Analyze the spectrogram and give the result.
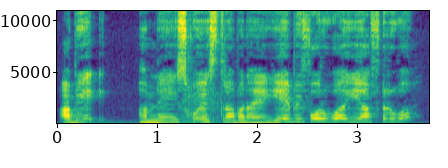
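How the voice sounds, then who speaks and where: A woman's voice: fairly high pitch, normal speed, a little mellow. A woman teaching a shorthand lesson, explaining each point step by step and mixing terms into her Hindi. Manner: patient, explains in plain Hindi with English terms mixed in.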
